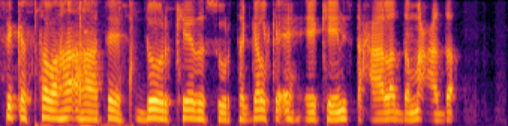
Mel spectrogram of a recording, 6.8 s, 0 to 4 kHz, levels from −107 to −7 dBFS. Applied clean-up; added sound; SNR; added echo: none; Shatter; 19 dB; none.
